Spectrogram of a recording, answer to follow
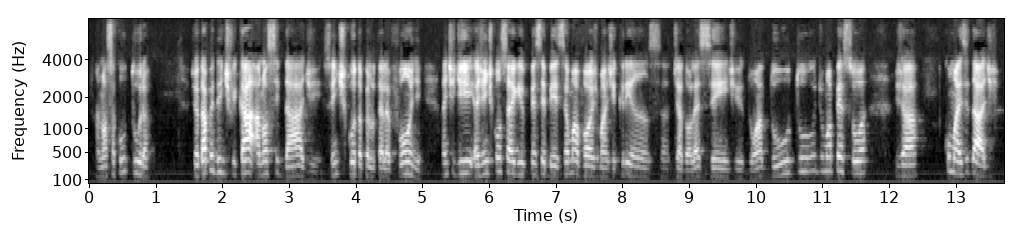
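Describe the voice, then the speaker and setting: A man with a Brazilian Portuguese accent gives an instructional video lecture as a public speaking coach. He talks in an animated way, swinging his pitch and loudness to demonstrate, and keeps checking in with the viewer. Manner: asks the viewer "tudo bem?" often.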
